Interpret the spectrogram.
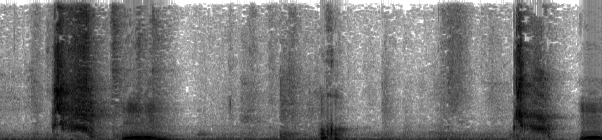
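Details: Pet Eclectus parrot indoors, being weaned and repeatedly begging for hand-feeding formula while offered apple; two harsh, noisy screeches about four and a half seconds apart, with a person's low coaxing speech in between.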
